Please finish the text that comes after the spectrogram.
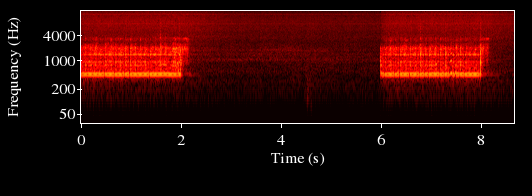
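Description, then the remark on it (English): A telephone ringing tone heard through the line of an unanswered call made from a mobile phone in a hallway: two long, steady buzzing rings of about two seconds each, separated by a four-second pause with faint line hiss in between. “It just rang and rang.”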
